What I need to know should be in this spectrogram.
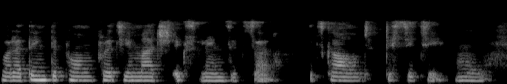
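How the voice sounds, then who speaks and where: A woman speaks at a fairly slow pace with a Congolese accent. Her medium-pitched voice has a monotone, flat intonation. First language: Lingala. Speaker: poet. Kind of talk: poetry reading; introduction.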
